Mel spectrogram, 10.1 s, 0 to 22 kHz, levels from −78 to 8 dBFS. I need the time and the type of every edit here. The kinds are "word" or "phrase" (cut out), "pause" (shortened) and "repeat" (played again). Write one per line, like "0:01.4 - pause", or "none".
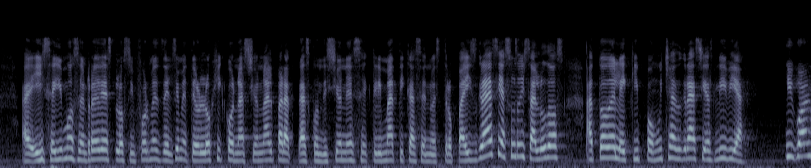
0:01.4 - word
0:02.2 - word
0:03.6 - word
0:06.4 - word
